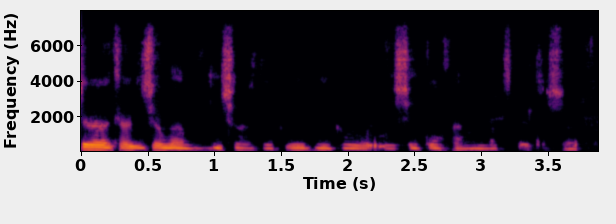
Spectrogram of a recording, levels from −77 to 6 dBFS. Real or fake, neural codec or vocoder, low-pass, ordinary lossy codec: fake; codec, 44.1 kHz, 2.6 kbps, SNAC; 7.2 kHz; none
